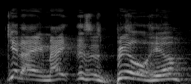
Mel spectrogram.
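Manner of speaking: big, broad Australian bloke greeting; Bill, Australian accent. Retold or imitated. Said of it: "deepest, most intimidating Australian accent".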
